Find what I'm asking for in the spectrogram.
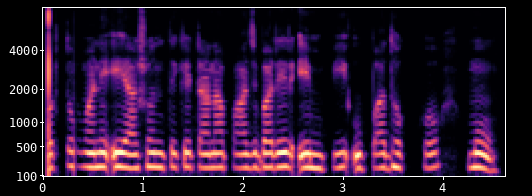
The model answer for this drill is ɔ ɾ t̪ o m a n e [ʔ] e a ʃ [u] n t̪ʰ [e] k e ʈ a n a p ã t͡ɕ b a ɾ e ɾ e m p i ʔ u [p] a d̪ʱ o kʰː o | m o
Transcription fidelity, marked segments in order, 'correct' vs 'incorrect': correct, incorrect: o, correct, correct

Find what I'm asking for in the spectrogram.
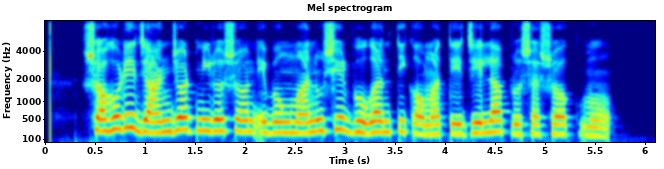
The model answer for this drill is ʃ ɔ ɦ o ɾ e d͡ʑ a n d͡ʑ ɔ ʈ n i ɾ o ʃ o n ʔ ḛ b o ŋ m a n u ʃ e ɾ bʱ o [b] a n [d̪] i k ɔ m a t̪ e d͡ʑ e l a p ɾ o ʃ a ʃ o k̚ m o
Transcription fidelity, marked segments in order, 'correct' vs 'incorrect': incorrect: ɡ, incorrect: t̪

